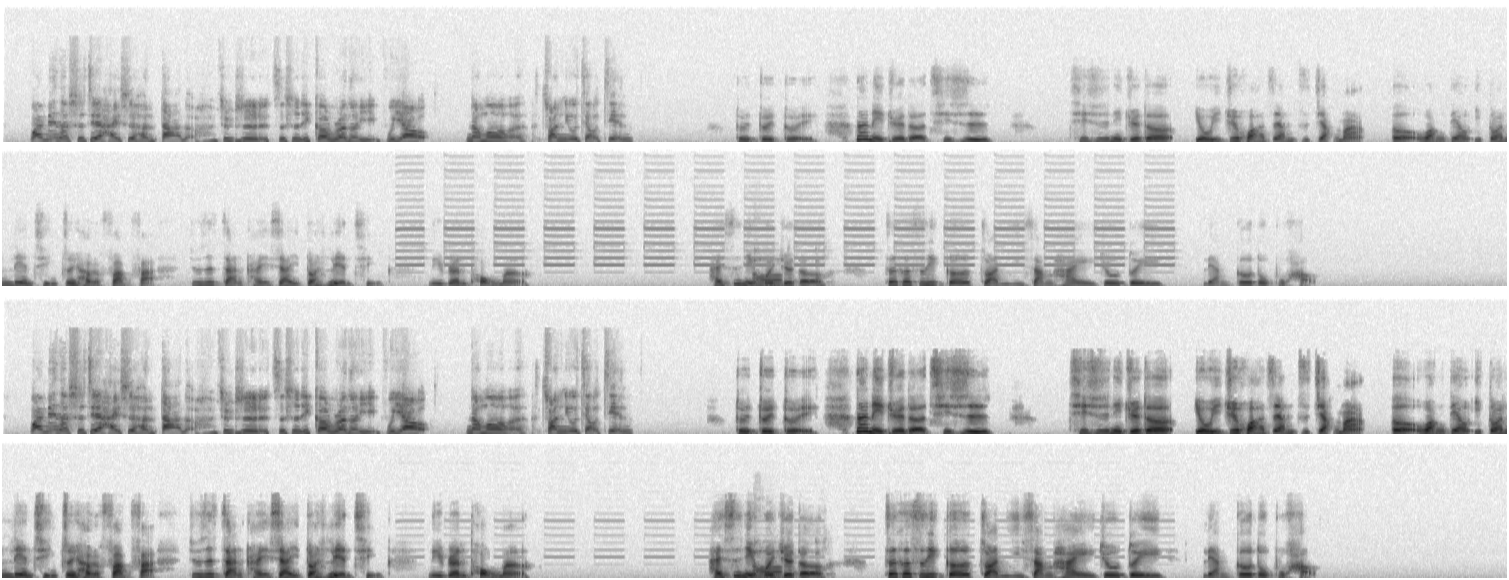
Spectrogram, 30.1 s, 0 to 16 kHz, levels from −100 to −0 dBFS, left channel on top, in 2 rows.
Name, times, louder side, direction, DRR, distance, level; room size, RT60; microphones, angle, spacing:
voice 1, 0.3-4.3 4.6-6.3 22.5-22.9 23.2-23.3, right 4 dB, 30° right, 1.0 m, -33 dB
voice 2, 7.3-9.9 10.7-13.6 13.9-18.8 19.3-20.3 22.1-23.3 23.9-26.7 27.1-28.2, right 8 dB, 85° right, 0.3 m, -26 dB
sound 1, 19.0-26.8, left 11 dB, 90° left, 6.9 m, -56 dB
head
